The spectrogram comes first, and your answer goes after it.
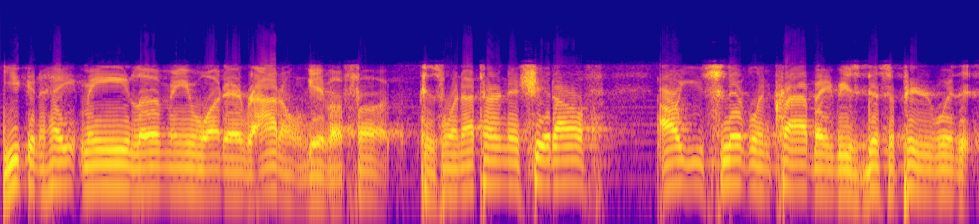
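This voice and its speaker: Deep-voiced man over a tinny radio. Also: measured pace. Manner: crude, combative, mocking. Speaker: CB radio talker. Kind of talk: crude radio banter. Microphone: radio handset.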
